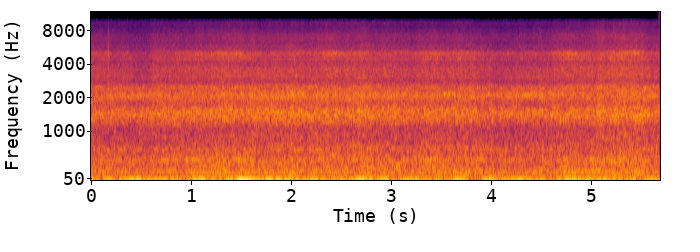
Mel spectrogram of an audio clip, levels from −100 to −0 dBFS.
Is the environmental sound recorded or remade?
remade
